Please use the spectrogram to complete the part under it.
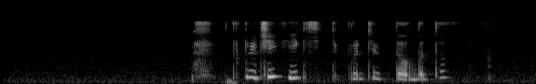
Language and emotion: Russian, sad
